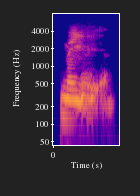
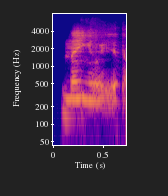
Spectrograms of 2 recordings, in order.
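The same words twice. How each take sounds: First: नहीं हुई है low with a falling settled tune; flat confirmation. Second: नहीं हुई है with high rising question tune; questioning echo. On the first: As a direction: state नहीं हुई है as a resigned fact. Teacher confirms students' reply. (गिरते सुर में मान लेना: नहीं हुई है) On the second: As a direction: toss नहीं हुई है back as a surprised question. Teacher echoes students' reply. (उठती आवाज़ में सवाल: नहीं हुई है?) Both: Shown as a demonstration.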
